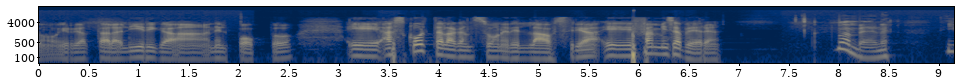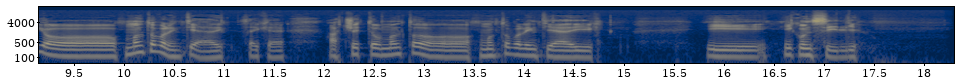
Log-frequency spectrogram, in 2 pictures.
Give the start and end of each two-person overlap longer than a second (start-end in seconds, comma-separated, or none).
none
